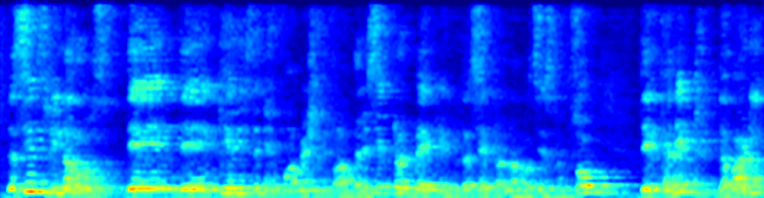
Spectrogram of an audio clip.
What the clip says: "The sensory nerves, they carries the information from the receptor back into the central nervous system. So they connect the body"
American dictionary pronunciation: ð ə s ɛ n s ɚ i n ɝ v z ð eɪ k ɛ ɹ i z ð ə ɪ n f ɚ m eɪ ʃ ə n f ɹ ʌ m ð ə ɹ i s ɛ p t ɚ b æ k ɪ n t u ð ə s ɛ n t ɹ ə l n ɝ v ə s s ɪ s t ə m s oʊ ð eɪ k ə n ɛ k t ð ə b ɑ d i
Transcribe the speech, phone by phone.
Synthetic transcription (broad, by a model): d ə s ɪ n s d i n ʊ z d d eɪ k ɛ ɹ i z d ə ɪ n f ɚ m eɪ ʃ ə n f ɹ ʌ m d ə ɹ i s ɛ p t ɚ b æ k ɪ n t u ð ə s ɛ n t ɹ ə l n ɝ b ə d s ɪ s t ə m s oʊ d eɪ k ə n ɛ k t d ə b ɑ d i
